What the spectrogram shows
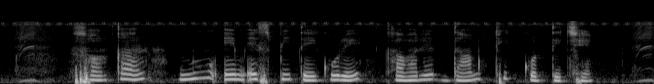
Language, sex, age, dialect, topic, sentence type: Bengali, female, 25-30, Western, agriculture, statement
